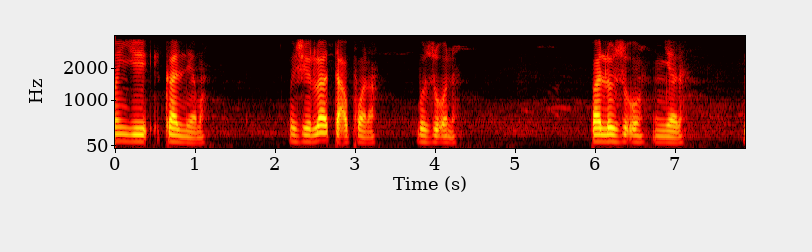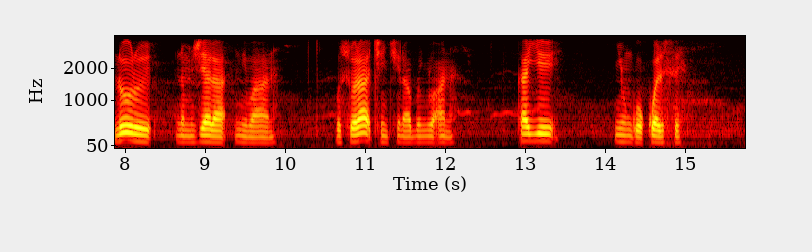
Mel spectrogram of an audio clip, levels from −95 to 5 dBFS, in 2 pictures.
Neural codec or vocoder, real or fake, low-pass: none; real; 3.6 kHz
